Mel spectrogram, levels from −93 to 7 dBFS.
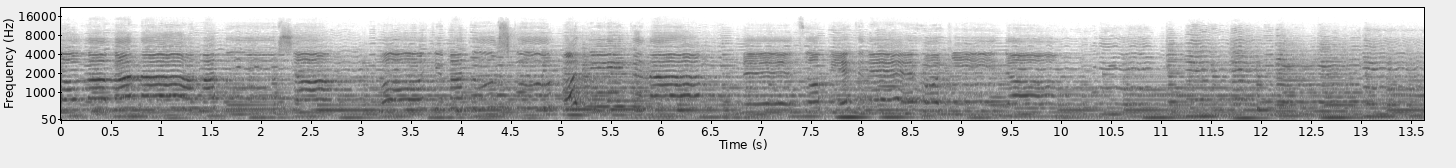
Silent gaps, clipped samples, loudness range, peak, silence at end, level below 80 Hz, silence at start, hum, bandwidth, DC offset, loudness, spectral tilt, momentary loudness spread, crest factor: none; under 0.1%; 5 LU; -8 dBFS; 0 s; -50 dBFS; 0 s; none; 13 kHz; under 0.1%; -23 LUFS; -5 dB/octave; 8 LU; 16 dB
